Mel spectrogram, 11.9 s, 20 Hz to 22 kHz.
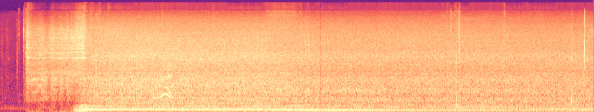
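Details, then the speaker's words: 2002 Nissan Xterra that stalled and sat for months, after distributor work, battery charged, engine cold: catches after a brief crank and settles into a steady, even low idle with no misses or knocks. "There we go. I hear it. It wants to run."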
